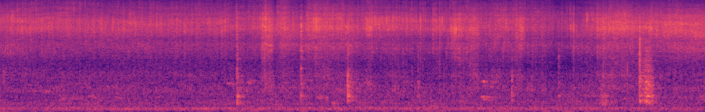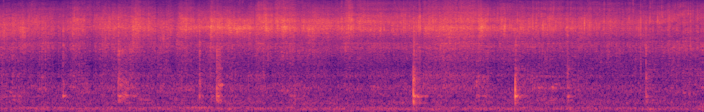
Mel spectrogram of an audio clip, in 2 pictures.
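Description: Salmon fries in a hot pot with a steady, dense sizzle and crackle, with occasional sharper pops and faint stirring sounds heard up close for about twenty seconds.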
